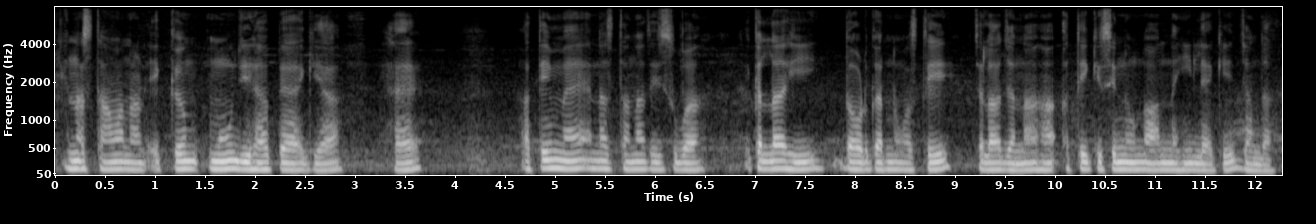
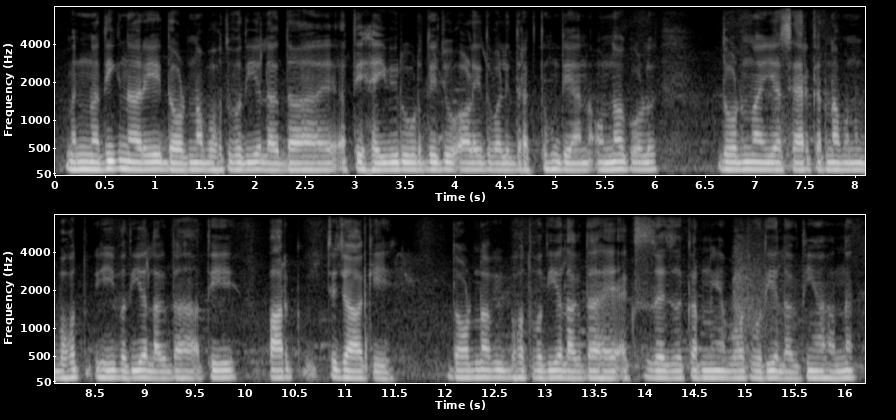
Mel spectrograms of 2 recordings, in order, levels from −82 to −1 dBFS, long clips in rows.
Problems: constant background noise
